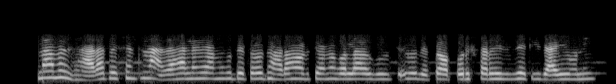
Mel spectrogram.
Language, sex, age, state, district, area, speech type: Odia, female, 45-60, Odisha, Angul, rural, conversation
